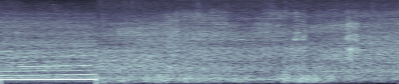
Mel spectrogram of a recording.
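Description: A distant rally car engine drones as it approaches on a winding road.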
